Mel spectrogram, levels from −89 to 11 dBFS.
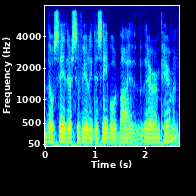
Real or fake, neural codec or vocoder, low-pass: fake; codec, 16 kHz, 4.8 kbps, FACodec; 7.2 kHz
